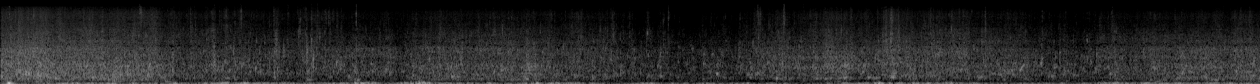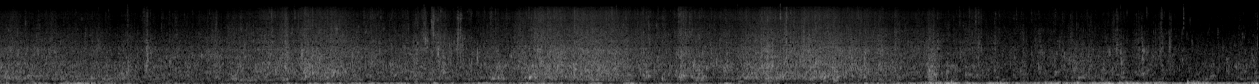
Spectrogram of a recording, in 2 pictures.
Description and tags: Waves at the beach.
beach, Scotland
